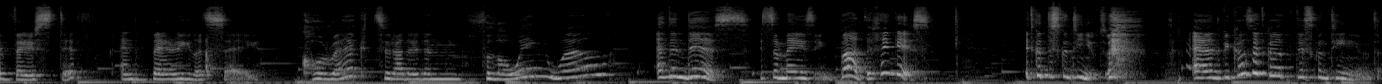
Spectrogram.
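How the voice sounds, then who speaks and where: A woman vlogger chatting casually and enthusiastically to her audience, with emphatic phrasing. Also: high voice. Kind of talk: casual chat to camera about favourites. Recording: roomy echo, faint music behind. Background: faint background music.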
